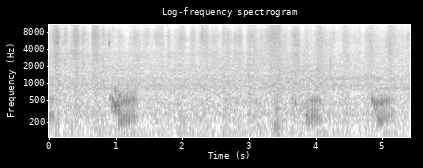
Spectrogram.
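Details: Orange house cat named Karl purring close to a DJI Mic 2 and Osmo Pocket 3; soft underlying rumble broken by three louder throaty surges, roughly at one, four and five seconds, over faint rubbing noise.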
